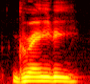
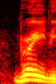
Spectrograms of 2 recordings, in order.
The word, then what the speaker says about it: Brady: about a black conservative Grady Brady Brady yes brainy oh they have a G here for some reason its Brady not okay yeah they spelled your name wrong um how do you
